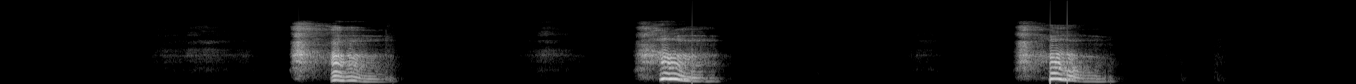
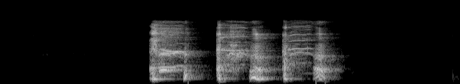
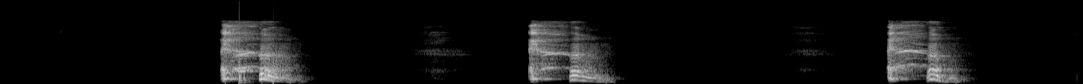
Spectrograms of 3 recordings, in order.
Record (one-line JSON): {"exhalation_length": "13.6 s", "exhalation_amplitude": 26483, "exhalation_signal_mean_std_ratio": 0.28, "cough_length": "4.6 s", "cough_amplitude": 26865, "cough_signal_mean_std_ratio": 0.43, "three_cough_length": "10.8 s", "three_cough_amplitude": 28482, "three_cough_signal_mean_std_ratio": 0.33, "survey_phase": "beta (2021-08-13 to 2022-03-07)", "age": "65+", "gender": "Female", "wearing_mask": "No", "symptom_none": true, "smoker_status": "Never smoked", "respiratory_condition_asthma": false, "respiratory_condition_other": false, "recruitment_source": "REACT", "submission_delay": "3 days", "covid_test_result": "Negative", "covid_test_method": "RT-qPCR", "influenza_a_test_result": "Negative", "influenza_b_test_result": "Negative"}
